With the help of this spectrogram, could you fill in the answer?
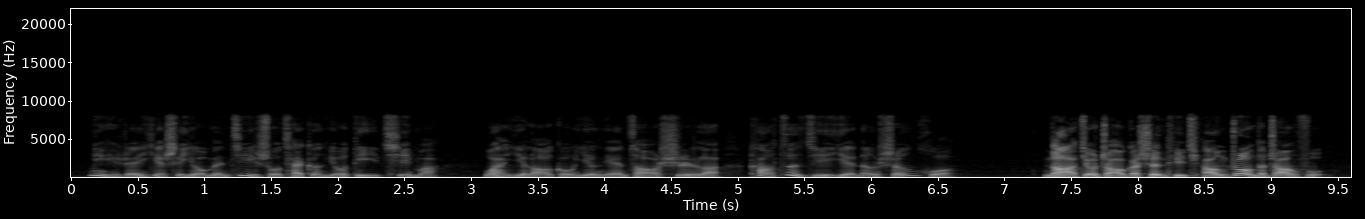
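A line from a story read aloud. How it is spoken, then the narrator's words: Amused, lecturing. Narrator (Chinese): 李子不禁哑然失笑，教训冠太郎说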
